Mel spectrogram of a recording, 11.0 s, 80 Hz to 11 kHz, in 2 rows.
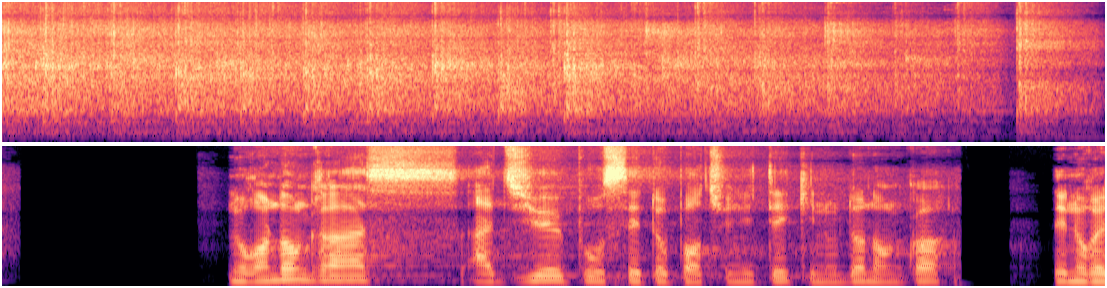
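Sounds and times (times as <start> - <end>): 
congregation cheering: 0.0 - 5.3
church congregation applauding: 0.0 - 5.6
speech: 6.6 - 11.0.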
